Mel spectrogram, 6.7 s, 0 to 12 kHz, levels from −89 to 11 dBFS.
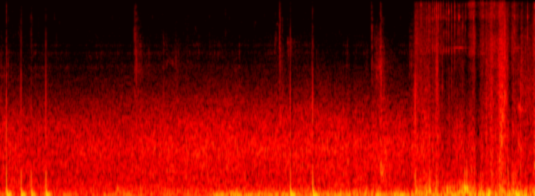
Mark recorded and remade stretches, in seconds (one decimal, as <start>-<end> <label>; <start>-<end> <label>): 0.0-6.7 recorded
